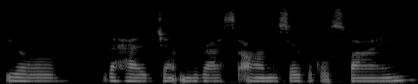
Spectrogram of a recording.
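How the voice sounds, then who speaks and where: A woman leading a guided meditation as a yoga nidra teacher, soothing and measured, with long pauses between short phrases. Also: deep voice, monotone, creaky, a little mellow.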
